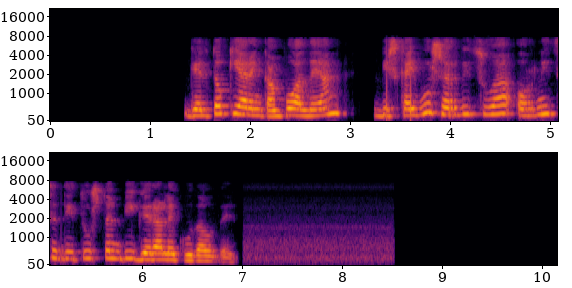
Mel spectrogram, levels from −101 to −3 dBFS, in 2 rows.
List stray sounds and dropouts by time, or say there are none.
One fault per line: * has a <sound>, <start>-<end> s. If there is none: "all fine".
all fine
